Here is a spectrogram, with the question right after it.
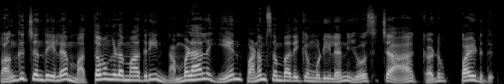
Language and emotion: Tamil, angry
